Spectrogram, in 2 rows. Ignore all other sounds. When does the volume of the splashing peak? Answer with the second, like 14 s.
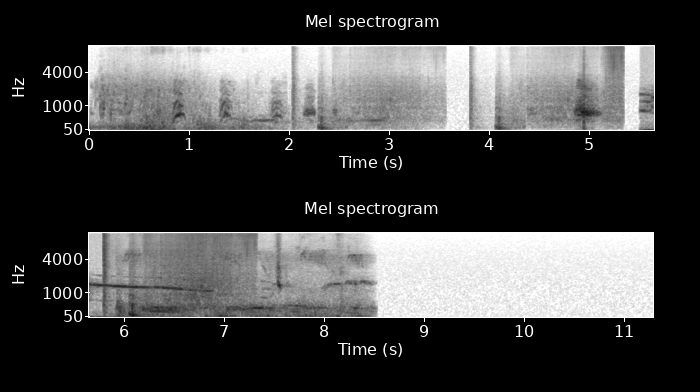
6 s.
